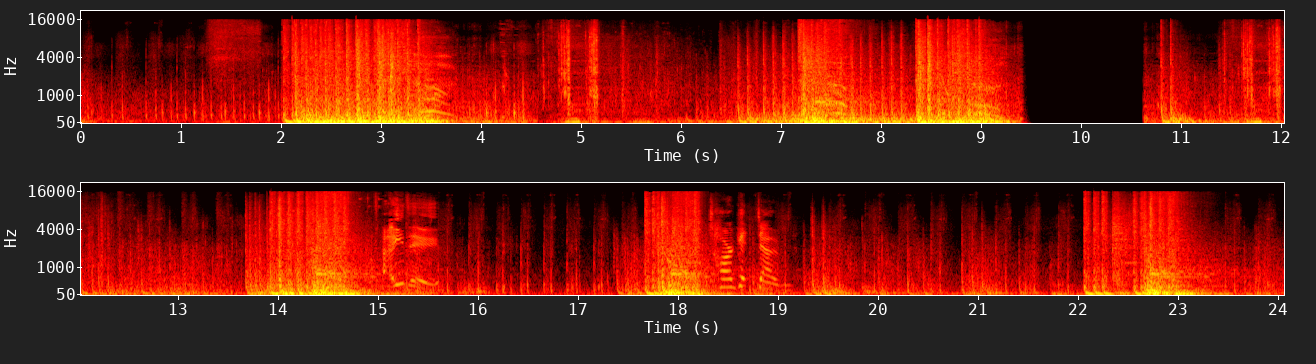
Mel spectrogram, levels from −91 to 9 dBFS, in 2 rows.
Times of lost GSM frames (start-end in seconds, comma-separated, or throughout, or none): none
